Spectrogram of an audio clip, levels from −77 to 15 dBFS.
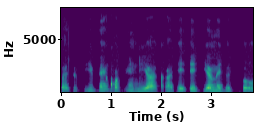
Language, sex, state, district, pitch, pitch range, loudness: Hindi, male, Uttar Pradesh, Hamirpur, 115 Hz, 110-120 Hz, -21 LUFS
